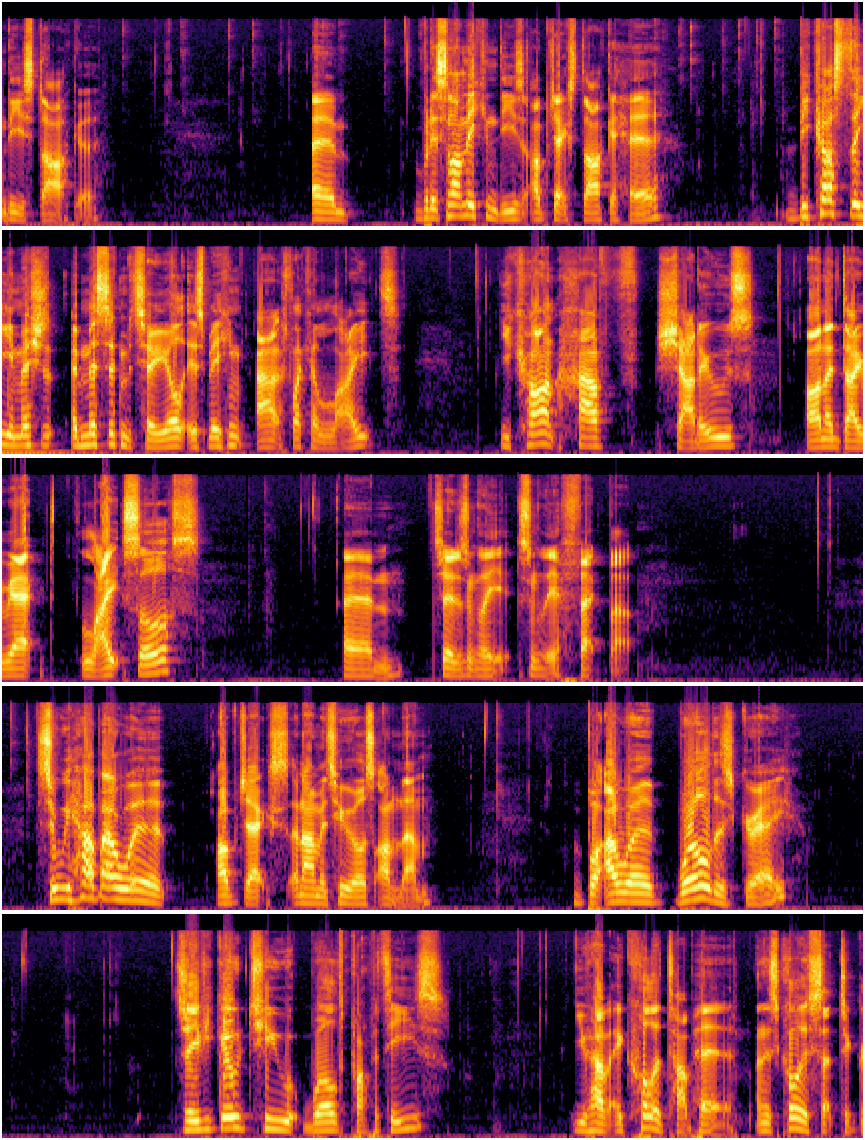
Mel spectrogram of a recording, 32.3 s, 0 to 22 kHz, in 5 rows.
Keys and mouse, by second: 1.0 middle click, 1.8 middle click, 2.5 middle click, 2.9 middle drag, 4.8 middle drag, 5.4 middle click, 5.7 shift+middle drag, 14.7 g, 14.8 g, 22.3 middle drag, 28.5 click.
